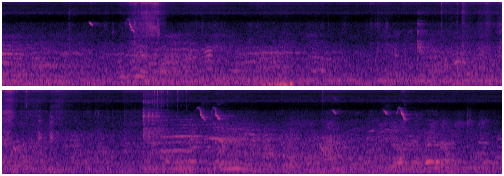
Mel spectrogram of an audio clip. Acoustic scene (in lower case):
park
